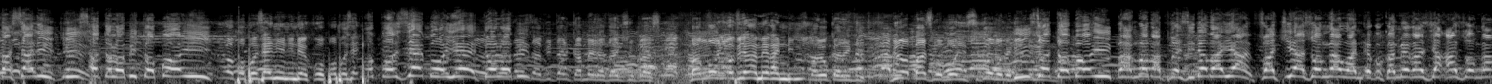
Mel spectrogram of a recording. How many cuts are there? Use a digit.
0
